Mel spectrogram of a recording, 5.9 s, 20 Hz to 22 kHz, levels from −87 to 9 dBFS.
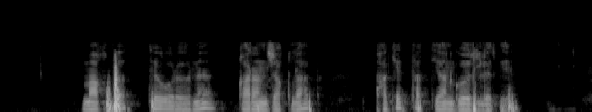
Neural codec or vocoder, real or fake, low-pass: none; real; 5.4 kHz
